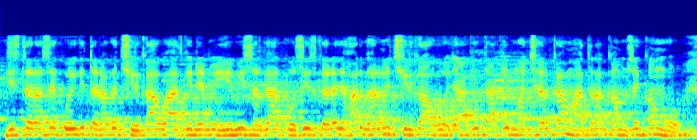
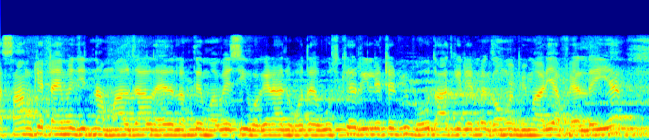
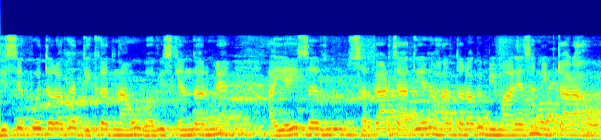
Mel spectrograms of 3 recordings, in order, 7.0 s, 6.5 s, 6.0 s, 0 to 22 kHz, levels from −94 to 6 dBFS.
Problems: background sounds at intervals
